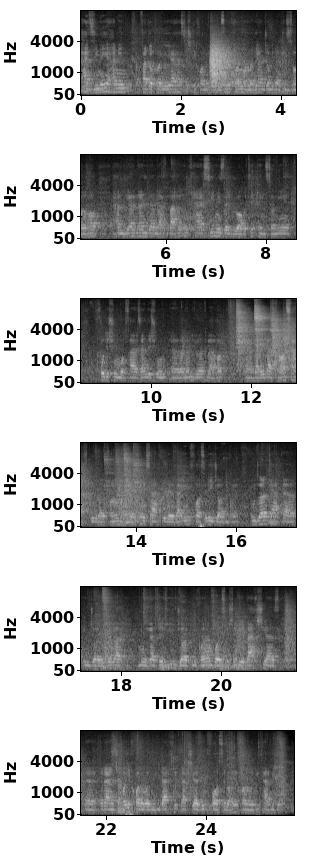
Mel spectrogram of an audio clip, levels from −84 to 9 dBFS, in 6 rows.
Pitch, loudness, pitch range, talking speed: 135 Hz, -23 LUFS, 125-140 Hz, 160 wpm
